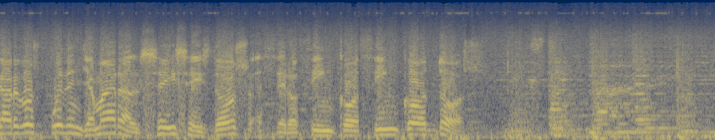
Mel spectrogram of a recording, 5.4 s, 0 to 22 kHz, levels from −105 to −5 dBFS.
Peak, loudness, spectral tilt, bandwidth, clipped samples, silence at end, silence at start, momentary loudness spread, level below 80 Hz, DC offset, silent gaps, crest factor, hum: -10 dBFS; -25 LUFS; -3.5 dB/octave; over 20 kHz; under 0.1%; 0 s; 0 s; 6 LU; -42 dBFS; under 0.1%; none; 16 dB; none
